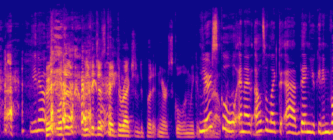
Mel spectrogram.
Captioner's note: laughter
